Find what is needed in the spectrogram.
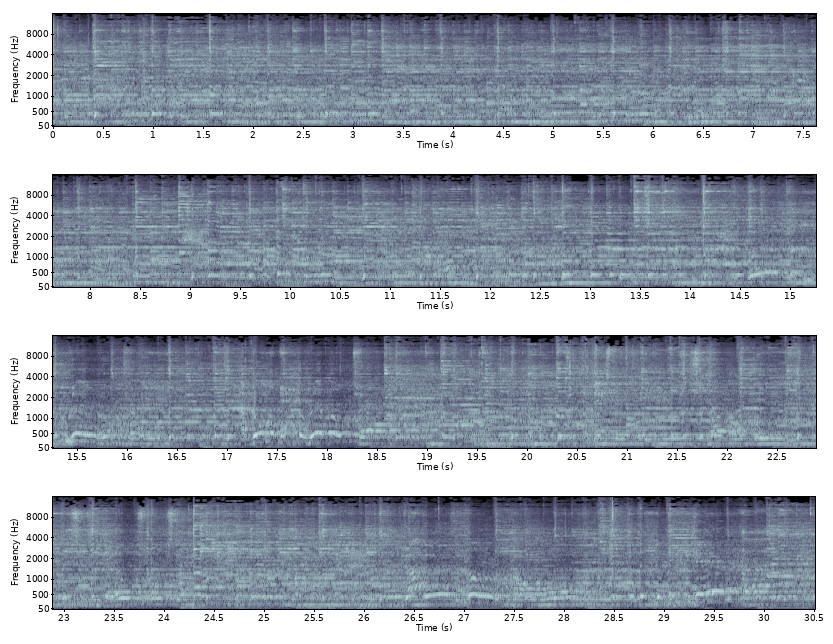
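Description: Live bluegrass band playing: a flatpicked steel-string acoustic guitar, five-string banjo, upright bass and mandolin, continuously and without a break.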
